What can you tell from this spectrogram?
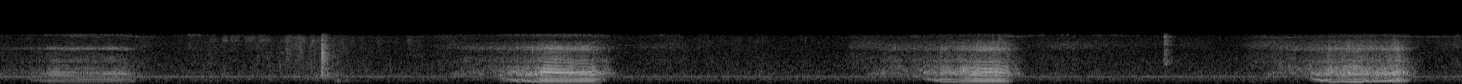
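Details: A sleeping adult snores loudly and rattles on each in-breath, about 15 a minute, with quiet pauses between; typical adult snoring.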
